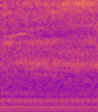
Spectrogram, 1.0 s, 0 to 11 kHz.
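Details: Compressor nebulizer treatment through a T-tube on a trach for a ventilator-dependent daughter, lasting 15–20 minutes. Steady droning hum with a fine rapid buzz as liquid medicine is turned into mist for the lungs.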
